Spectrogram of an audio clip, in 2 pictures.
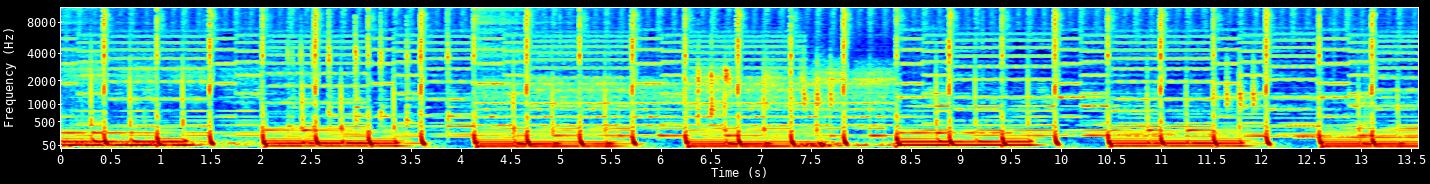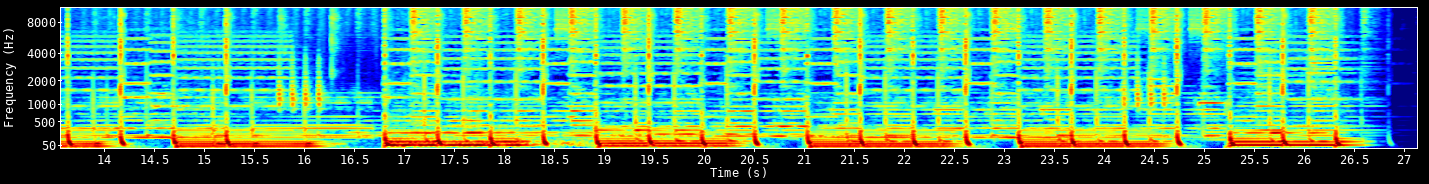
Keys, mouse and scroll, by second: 0.0-0.3 drag, 0.3-4.5 middle drag, 4.5 click, 4.8-7.8 middle drag, 7.8-8.9 drag, 8.9-11.4 middle drag, 13.1-13.7 middle drag, 13.7-14.0 scroll up 2, 14.0-14.7 middle drag, 14.9-15.2 scroll down 1, 15.2-15.6 middle drag, 15.6 scroll down 1, 15.8 shift+middle click, 15.9 scroll up 1, 16.2-19.8 middle drag, 20.7-24.0 ctrl+middle drag, 24.2 ctrl+middle click, 24.6 ctrl+s.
